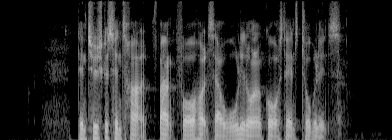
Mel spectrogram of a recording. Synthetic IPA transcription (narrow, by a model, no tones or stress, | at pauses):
d̥ent͡sʰysɡ̥əsent͡sʰʁɑ̰̈ːlb̥ɑ̈ŋ̰ɡ̥fɒːɦɒ̽l̰d̥sɑ̈ɪʁo̝ːlid̥ɔ̽n̰ɐɡ̥ɒːsd̥ɛ̰nst͡sʰuɐb̥ulen̰s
